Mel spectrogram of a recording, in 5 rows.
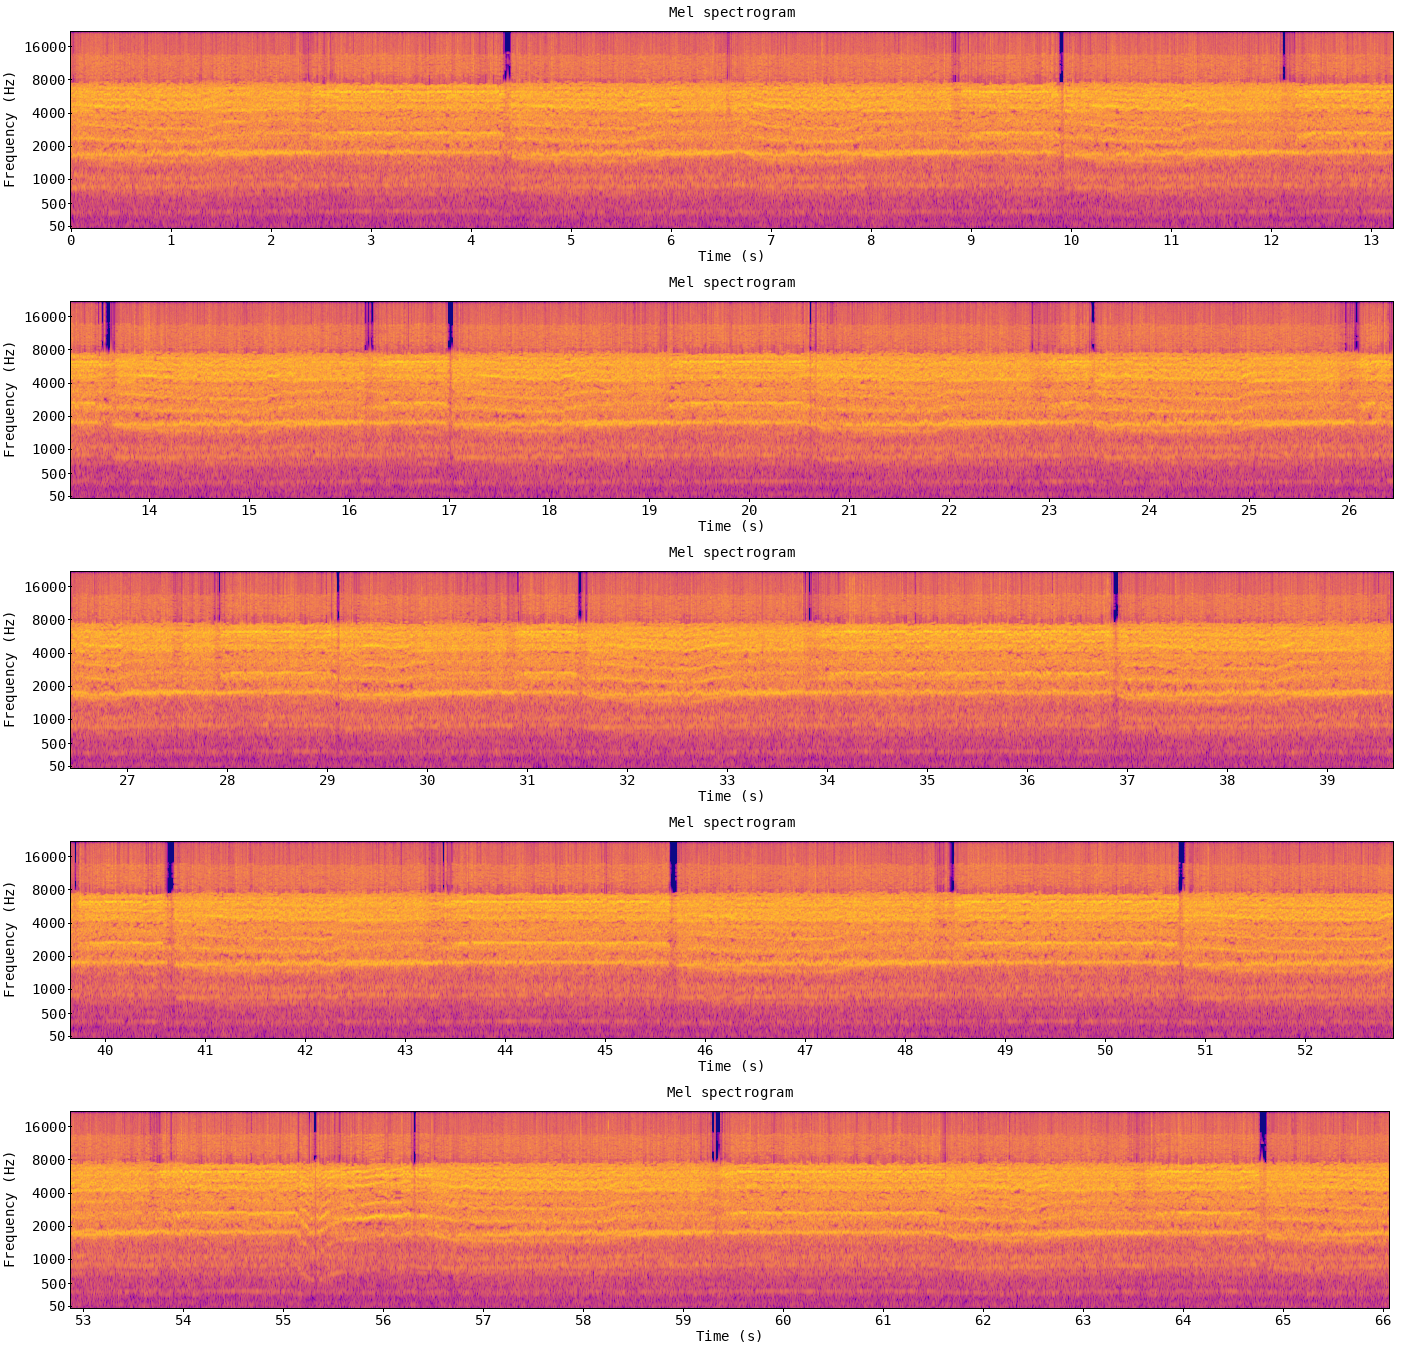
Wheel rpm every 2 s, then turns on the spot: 220, 240, 220, 220, 230, 220, 220, 220, 220, 230, 230, 230, 220, 230, 230, 230, 220, 240, 230, 220, 220, 230, 230, 220, 230, 220, 220, 220, 210, 230, 230, 220, 220.
none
